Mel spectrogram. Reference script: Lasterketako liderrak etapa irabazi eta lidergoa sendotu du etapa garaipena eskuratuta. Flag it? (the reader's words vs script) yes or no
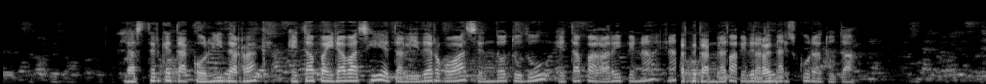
yes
